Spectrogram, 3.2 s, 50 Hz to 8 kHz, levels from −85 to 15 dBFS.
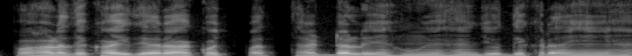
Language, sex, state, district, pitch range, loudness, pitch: Hindi, male, Chhattisgarh, Bastar, 135-140 Hz, -21 LUFS, 135 Hz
